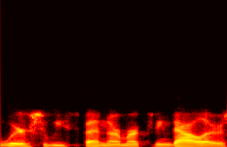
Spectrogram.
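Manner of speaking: ordinary talk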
